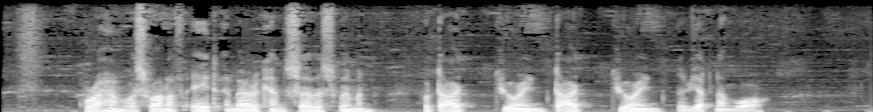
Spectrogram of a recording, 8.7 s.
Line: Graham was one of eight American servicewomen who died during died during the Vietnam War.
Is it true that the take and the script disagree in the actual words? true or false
false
